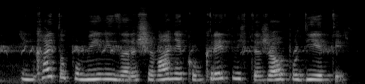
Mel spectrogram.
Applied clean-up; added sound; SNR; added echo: neural mask model RNNoise.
